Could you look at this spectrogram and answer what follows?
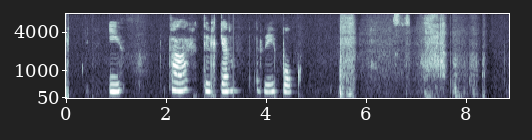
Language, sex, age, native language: Icelandic, male, 8, Icelandic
